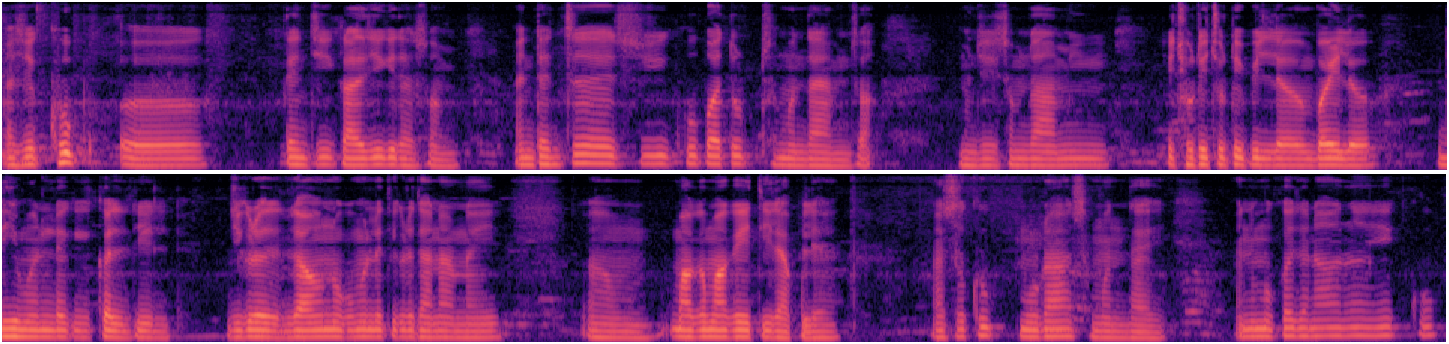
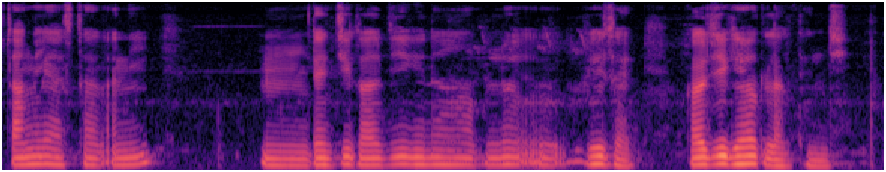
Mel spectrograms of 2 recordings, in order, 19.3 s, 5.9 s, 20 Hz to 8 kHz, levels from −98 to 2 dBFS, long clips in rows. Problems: none marked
